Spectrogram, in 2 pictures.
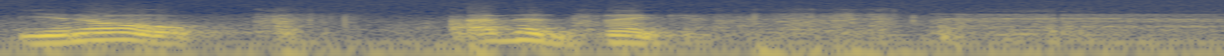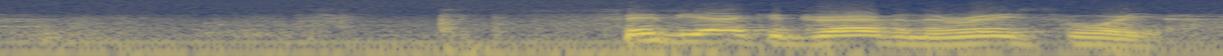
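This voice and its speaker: A man's voice: a little high, brisk, a little hiss or hum, natural voice. An actor playing an eager, earnest young male helper in old-time radio drama style. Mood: pleading. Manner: earnest, pleading. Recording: muffled old radio recording with music.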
